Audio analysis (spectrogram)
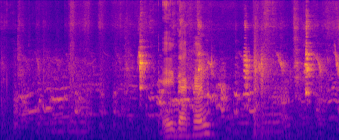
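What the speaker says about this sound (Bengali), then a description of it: "আমার ফার্মের মুরগিগুলো আলহামদুলিল্লাহ ভালো আছে" Chickens on a farm cluck and squawk in a lively cluster of calls, close by and fairly loud, with someone speaking briefly among them.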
